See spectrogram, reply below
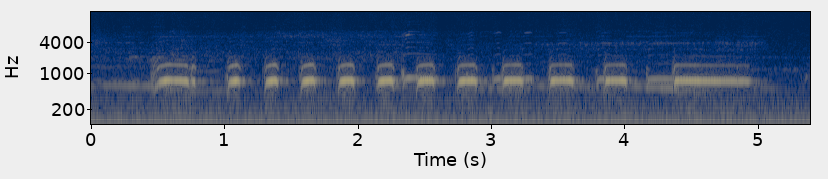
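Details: Bangkok-type zebra dove singing energetically, recorded as a tutor for training other birds: a rapid rhythmic string of about thirteen short, mellow coo notes at a steady beat, finishing with a sustained level coo.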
